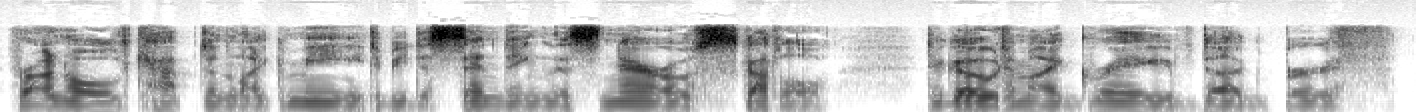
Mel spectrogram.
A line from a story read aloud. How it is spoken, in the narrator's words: he would mutter to himself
